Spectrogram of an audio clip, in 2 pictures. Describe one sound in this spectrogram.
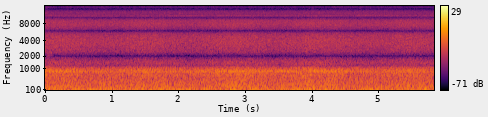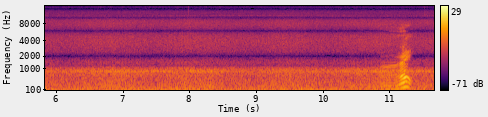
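A spacecraft's engines rumble low and steady.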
